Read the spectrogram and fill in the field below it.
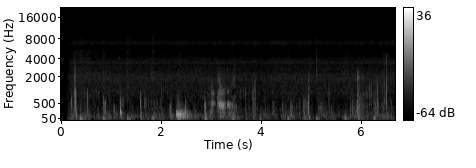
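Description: Low gurgling rumbles and scattered soft pops from the belly; ordinary bowel sounds of stomach growling.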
